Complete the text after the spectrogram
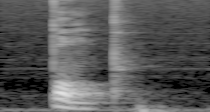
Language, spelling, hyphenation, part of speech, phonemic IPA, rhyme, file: Dutch, pomp, pomp, noun, /pɔmp/, -ɔmp, Nl-pomp.ogg
- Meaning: 1. pump (device for moving liquid or gas) 2. clipping of pompstation (“petrol station, gas station”)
